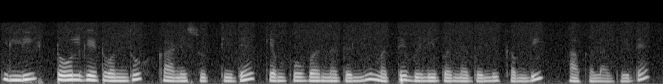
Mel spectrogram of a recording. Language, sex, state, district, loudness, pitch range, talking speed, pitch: Kannada, female, Karnataka, Bangalore, -16 LUFS, 155-210 Hz, 110 wpm, 170 Hz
